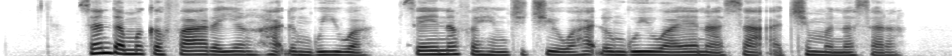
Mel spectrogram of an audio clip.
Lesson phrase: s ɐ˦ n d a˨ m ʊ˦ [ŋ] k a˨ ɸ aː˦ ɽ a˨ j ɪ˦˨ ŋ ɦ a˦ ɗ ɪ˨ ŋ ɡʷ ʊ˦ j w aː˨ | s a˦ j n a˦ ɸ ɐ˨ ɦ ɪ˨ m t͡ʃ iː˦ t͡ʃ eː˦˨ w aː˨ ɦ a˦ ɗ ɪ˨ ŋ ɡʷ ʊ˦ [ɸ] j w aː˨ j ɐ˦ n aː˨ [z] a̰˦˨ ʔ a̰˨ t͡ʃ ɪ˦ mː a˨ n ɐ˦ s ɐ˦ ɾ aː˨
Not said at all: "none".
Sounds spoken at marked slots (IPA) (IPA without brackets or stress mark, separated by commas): none, none, s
